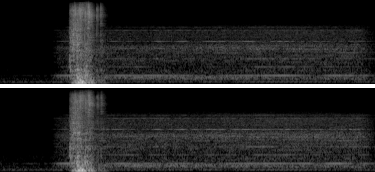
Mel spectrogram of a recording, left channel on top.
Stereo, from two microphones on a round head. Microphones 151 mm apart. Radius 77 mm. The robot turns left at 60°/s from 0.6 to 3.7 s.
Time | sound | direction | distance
0.7 | tearing paper | 25° left (ahead or behind) | 0.7 m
